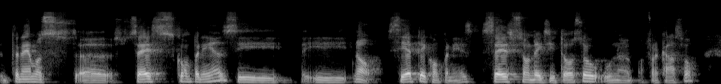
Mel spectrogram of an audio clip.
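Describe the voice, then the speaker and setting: Here a man with an American accent speaks at a very slow pace. His pitch sits in the middle range. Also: quiet background. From US, San Francisco. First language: English (speaking Spanish). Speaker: angel investor. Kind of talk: panel discussion. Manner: halting, many fillers and restarts.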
